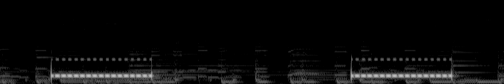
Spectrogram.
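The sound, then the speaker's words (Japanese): Two long electronic ringback tones, each lasting about a second, separated by a pause, the steady warbling buzz of an outgoing phone call to a film director waiting to be answered, with faint background sound between rings. “電話かけさせていただこうと思います”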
